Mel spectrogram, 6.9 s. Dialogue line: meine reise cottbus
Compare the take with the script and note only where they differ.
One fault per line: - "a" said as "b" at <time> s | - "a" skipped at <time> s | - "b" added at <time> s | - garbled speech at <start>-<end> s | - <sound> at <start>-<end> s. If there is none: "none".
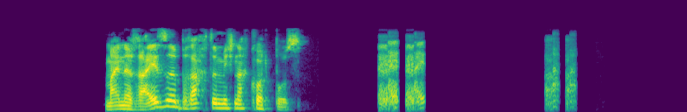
- "brachte mich nach" added at 1.7 s
- laugh at 3.8-4.3 s
- laugh at 5.5-5.8 s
